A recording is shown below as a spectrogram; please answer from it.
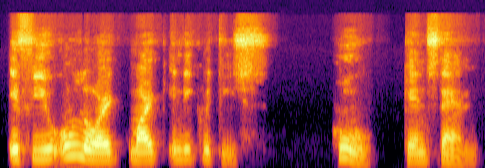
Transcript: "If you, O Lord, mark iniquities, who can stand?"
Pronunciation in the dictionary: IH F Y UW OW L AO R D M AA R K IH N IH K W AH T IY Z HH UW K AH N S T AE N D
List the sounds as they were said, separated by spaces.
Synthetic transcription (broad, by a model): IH F Y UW OW L AO R D M AA R K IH N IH K W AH T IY S HH UW K AH N S T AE N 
